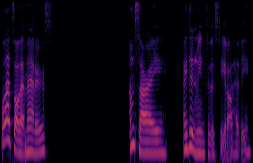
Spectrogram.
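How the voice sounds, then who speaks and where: A woman's voice: fairly low pitch, animated, normal speed, creaky, dry recording, clean studio sound. A woman playing a wistful, uneasy young woman who lives off-grid, speaking tentatively and thoughtfully in an audio drama. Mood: gentle, casual. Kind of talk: naturalistic audio drama dialogue.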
